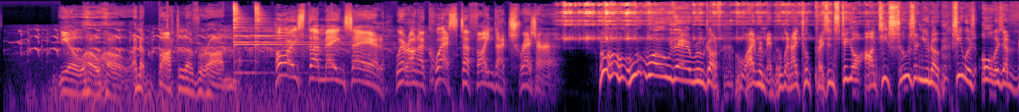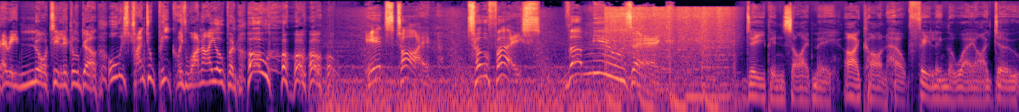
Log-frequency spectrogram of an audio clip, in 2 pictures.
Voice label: Character voicereel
